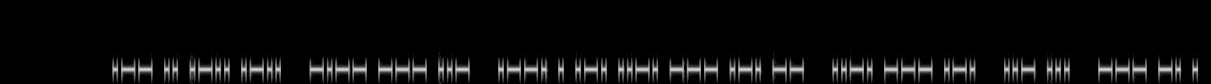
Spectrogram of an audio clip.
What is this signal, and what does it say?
Morse code, heard as a keyed tone, about 27 wpm, 700 Hz. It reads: WILL YOU PERFORM FOR US ONE
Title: Sentences from Top 1000 Words - Review Part 5 - 28wpm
